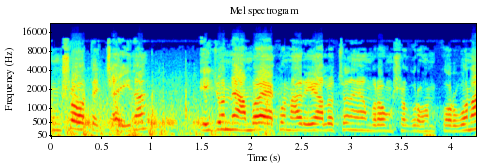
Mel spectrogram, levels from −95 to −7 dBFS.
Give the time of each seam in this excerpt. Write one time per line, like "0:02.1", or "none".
none

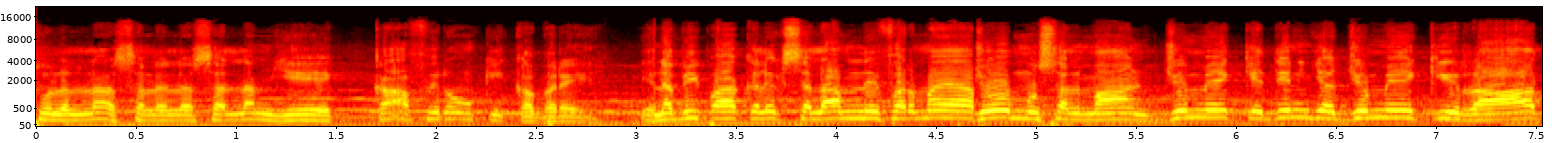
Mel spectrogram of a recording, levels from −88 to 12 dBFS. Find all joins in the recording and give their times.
0:02.9

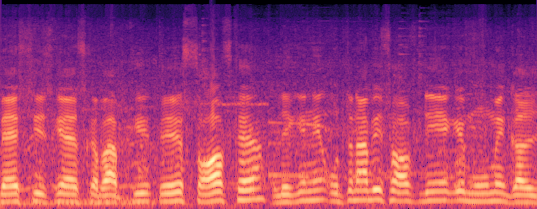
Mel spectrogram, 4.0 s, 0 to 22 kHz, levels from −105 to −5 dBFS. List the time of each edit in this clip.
0:01.1
0:02.0

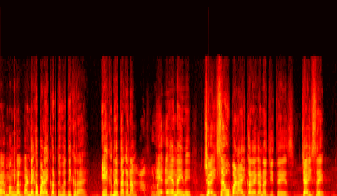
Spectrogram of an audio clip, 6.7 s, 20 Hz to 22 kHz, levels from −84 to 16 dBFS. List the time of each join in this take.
0:03.9

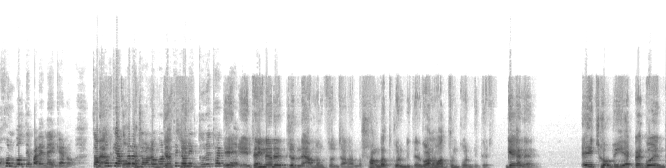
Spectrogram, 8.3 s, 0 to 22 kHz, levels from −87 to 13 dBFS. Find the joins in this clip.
0:03.2

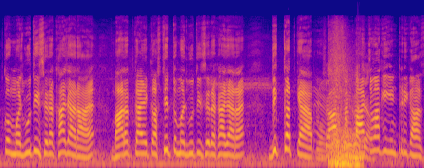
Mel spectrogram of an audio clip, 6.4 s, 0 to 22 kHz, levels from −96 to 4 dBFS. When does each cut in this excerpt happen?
0:04.9

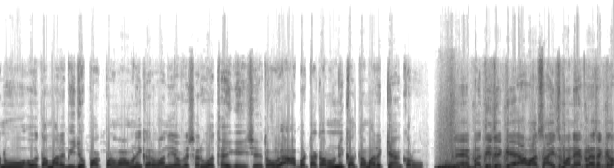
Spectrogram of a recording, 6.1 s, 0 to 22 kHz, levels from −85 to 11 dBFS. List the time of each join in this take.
0:04.5

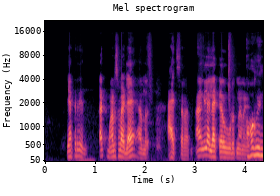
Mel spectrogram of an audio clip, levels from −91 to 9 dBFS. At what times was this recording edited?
none

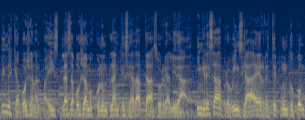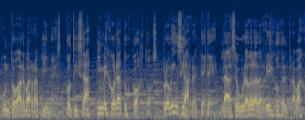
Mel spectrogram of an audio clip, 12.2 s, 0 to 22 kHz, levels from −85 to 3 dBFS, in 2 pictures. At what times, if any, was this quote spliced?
0:09.9

